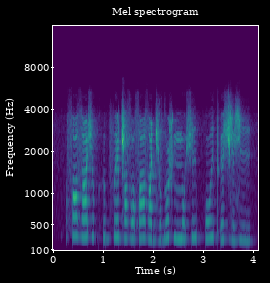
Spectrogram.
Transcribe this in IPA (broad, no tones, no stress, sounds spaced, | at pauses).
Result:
sˤ i zˤ i ʃ ɤ kʰ ɨ b f e ɖ͡ʐ ɨ zˤ o sˤ ɜ zˤ ɜ d͡ʑ o d o ʂ nː o ʃ i pʰ o i̯ tʼ e ʃ ʑ e ʑ i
